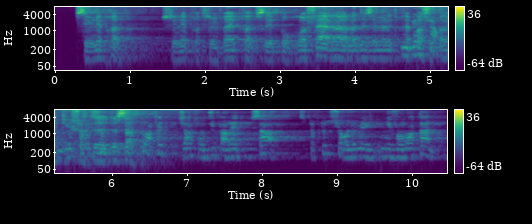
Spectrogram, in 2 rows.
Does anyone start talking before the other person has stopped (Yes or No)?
Yes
